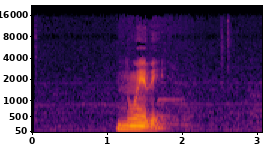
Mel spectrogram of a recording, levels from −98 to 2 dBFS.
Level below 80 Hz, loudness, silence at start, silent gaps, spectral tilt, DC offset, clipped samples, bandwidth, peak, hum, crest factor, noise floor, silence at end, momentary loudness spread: -68 dBFS; -26 LUFS; 1.1 s; none; -7 dB/octave; under 0.1%; under 0.1%; 15.5 kHz; -6 dBFS; none; 24 dB; -64 dBFS; 1.3 s; 16 LU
